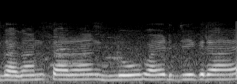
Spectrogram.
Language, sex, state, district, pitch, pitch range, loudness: Hindi, female, Odisha, Sambalpur, 225 Hz, 215-230 Hz, -13 LUFS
